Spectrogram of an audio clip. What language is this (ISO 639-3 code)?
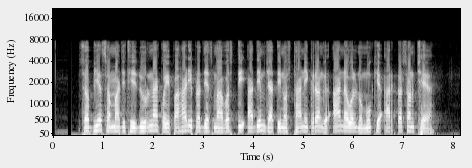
guj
